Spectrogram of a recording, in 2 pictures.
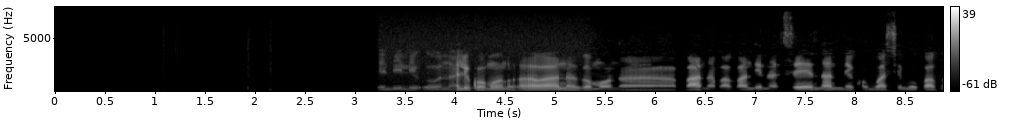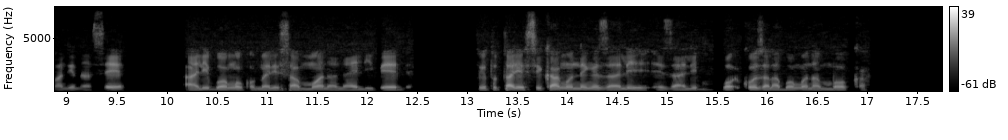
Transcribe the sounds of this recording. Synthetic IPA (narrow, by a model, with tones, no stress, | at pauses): e˨li˦li˦ʔo˦jo˨na˨a˨li˦ko˨mɔ˦na˨ʔa̰˦wa˦na˨zo˦mɔ˦na˨ba˦na˨ba˨va˦ndi˦na˨se˦na˨nde˨ko˨mwa˦si˦mɔ˦ko˦a˨va˦ndi˦na˨se˦ | a̰˨ja˨li˦bo˦ŋɡo˦ko˨me˨li˨sa˨mwa˦na˨na˨e˦li˨be˦le˦ | so˦ki˦to˨ta˦li˦e˨si˦ka˦a˨ŋɡo˦nde˦ŋɡe˦e˨za˨li˦e˨za˨i˦ko˦za˨la˨bɔ˦ŋɡo˦na˨mbo˦kʰa˨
